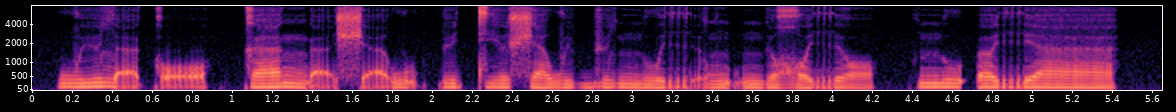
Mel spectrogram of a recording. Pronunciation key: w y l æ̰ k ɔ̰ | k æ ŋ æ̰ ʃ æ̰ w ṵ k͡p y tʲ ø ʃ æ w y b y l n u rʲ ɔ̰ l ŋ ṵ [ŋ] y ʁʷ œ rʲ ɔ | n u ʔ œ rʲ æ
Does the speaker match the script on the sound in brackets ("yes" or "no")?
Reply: yes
